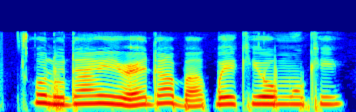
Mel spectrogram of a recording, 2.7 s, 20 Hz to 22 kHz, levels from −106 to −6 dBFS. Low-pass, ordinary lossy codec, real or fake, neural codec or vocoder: none; none; real; none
